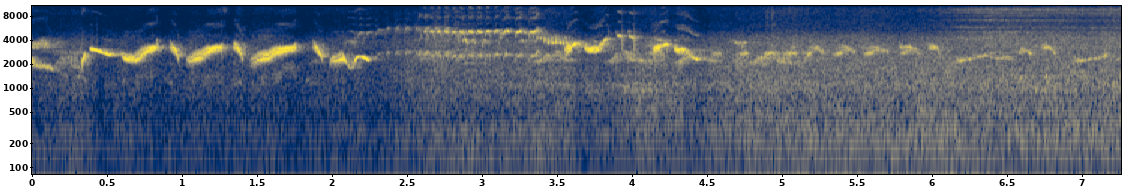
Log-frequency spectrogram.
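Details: Tame caged Chinese hwamei, newly arrived, gives loud rolling whistled loops for about two seconds. The song then turns softer and fades behind a rising rumble of passing traffic.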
